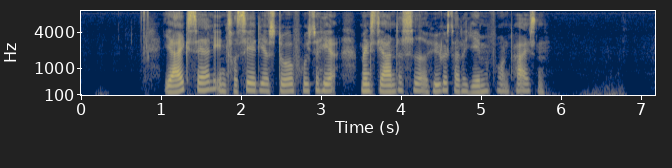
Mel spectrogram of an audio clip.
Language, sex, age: Danish, female, 40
